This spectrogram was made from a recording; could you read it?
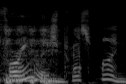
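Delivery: mock recorded phone prompt voice. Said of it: "I wish I could do that voice convincingly".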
